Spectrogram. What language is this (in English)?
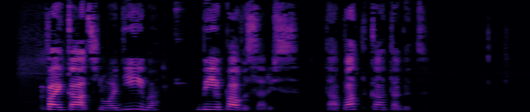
Latvian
